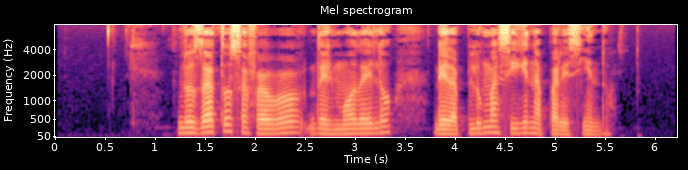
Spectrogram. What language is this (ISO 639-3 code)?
spa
